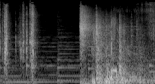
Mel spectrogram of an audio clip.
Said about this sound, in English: Alright, what was that one? Cash register. Cash register again.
